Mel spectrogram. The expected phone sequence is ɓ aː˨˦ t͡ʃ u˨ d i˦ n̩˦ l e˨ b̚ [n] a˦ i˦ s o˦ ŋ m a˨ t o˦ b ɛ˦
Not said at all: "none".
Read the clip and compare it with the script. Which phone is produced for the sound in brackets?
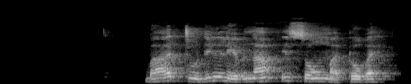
n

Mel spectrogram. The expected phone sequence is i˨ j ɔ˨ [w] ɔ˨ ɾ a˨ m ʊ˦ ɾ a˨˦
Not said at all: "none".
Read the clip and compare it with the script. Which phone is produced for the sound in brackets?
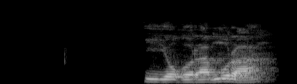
ɣ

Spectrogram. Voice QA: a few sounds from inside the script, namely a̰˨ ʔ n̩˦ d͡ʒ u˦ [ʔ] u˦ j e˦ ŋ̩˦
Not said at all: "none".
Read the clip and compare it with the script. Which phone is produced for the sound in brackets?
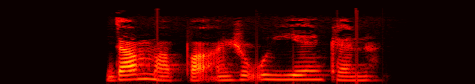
ʔ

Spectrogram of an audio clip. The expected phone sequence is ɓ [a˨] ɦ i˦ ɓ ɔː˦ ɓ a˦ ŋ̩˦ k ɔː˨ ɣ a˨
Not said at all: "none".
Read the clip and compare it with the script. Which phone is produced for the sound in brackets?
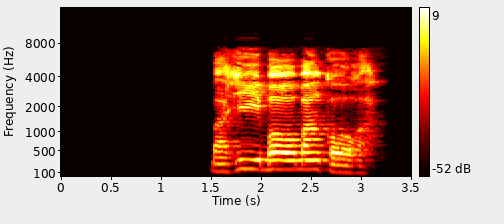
a˨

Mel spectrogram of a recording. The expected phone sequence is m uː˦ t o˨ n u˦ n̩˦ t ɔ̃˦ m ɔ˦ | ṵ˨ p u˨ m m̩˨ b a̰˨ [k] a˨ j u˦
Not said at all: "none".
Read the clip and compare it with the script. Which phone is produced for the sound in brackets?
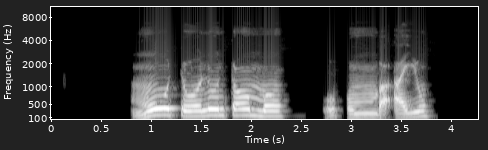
ʔ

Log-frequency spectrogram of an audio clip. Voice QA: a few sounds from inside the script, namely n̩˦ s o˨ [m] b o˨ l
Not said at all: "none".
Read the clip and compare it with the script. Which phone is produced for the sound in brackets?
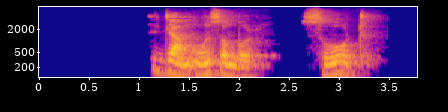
m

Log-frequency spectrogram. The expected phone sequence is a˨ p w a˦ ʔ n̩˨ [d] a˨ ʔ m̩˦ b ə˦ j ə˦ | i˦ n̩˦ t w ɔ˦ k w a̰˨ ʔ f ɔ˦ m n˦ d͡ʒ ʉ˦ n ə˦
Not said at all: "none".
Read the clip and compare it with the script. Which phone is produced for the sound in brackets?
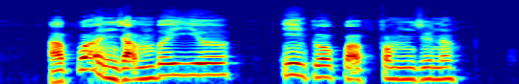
d͡ʒ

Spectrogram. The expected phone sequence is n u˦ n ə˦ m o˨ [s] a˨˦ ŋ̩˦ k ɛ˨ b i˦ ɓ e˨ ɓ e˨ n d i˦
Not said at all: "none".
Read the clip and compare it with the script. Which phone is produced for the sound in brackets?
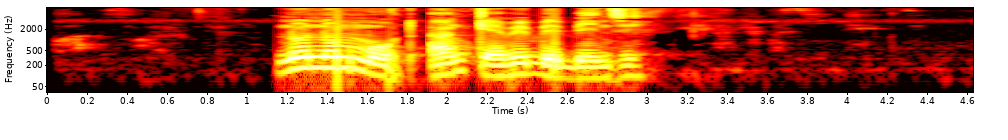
t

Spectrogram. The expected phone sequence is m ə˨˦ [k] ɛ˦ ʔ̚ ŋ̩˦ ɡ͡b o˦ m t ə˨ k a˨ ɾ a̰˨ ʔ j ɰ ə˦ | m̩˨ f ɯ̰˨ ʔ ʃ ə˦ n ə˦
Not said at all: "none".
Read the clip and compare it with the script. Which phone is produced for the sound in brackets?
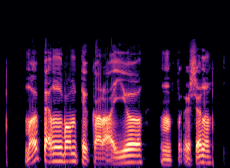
p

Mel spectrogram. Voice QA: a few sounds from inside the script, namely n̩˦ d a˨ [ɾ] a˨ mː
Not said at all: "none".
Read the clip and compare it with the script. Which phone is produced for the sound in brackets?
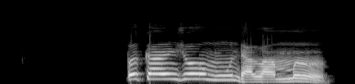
l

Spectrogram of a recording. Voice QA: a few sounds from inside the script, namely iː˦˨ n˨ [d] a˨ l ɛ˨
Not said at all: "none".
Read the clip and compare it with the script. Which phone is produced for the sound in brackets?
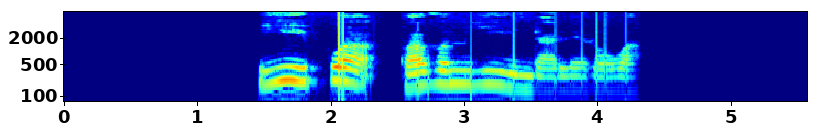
d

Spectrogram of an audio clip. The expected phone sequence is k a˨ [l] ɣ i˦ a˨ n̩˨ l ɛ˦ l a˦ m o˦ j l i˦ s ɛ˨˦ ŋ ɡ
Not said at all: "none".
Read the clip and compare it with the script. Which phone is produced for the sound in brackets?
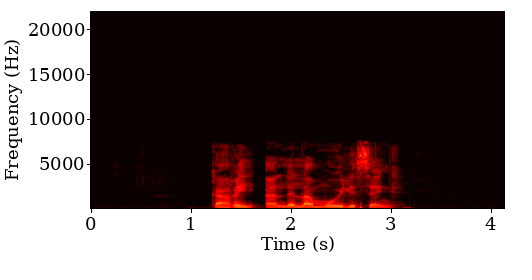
none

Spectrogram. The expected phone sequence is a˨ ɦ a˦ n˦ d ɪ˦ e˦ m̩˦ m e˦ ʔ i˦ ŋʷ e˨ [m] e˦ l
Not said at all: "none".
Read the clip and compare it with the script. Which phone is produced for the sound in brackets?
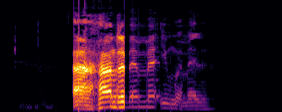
m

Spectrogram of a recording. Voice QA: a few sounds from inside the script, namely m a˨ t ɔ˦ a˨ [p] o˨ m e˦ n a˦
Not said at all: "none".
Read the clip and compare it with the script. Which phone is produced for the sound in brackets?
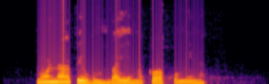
k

